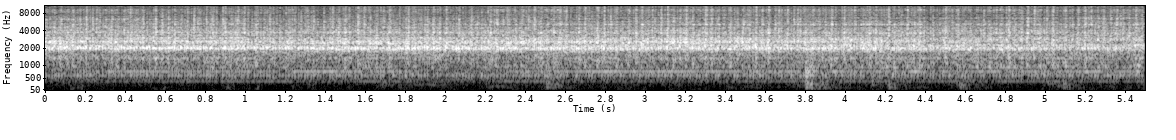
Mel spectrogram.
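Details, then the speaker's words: Battery-powered transfer pump draining gasoline-contaminated diesel from a 2500HD 6.6 Duramax tank (believed about 35 gal): thin steady high whine with uneven slurping rattle as the pump sucks mostly air, tank nearly empty after 20-25 gallons out. "can even hear the tank it sounds empty that's looking good I pulled out 20 25 full gallons"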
